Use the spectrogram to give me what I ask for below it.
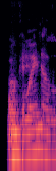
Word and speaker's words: buen: Buen. So tna unen aroma or buena frag fraia. Um, yeah. So, you're saying buen and not buen. Buen. Okay. Yeah. Rhymes with when Okay.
